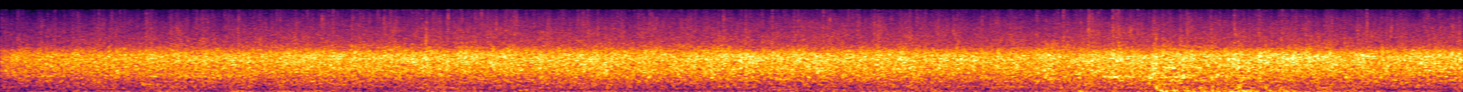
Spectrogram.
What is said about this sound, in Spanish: Continúan los aplausos en el Teatro Monumental de Madrid tras la interpretación de esta obra del compositor checo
